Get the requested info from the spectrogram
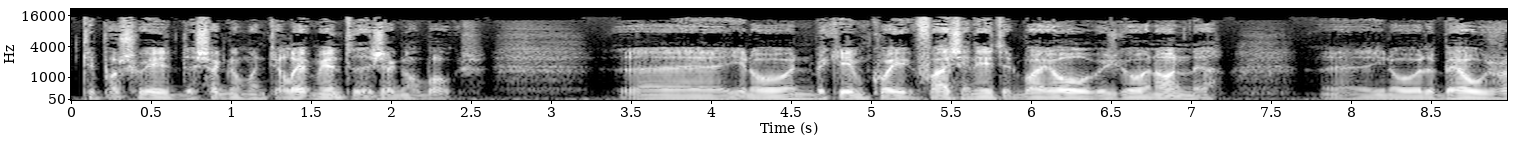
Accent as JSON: {"language": "English", "region": "Scotland", "country": "United Kingdom", "accent": "Ayrshire", "lives_now": "London, United Kingdom", "said": "I've been proud of my Ayrshire accent. It is an Ayrshire accent. I've lived in the London area now for 23 years, but I've defended it very well."}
